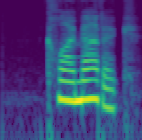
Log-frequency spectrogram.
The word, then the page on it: climatic: American English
